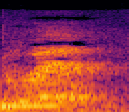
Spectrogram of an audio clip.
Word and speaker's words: Durant: you so I'm from Durant how you pronounce that word will tell your age the older you are the heavier you are on the D and so it it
